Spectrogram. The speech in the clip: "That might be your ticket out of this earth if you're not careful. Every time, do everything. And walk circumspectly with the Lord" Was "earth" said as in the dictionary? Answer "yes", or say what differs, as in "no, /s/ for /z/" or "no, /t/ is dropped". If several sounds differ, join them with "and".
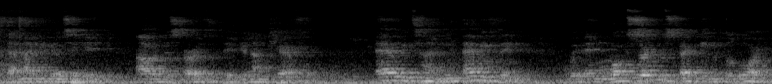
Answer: yes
